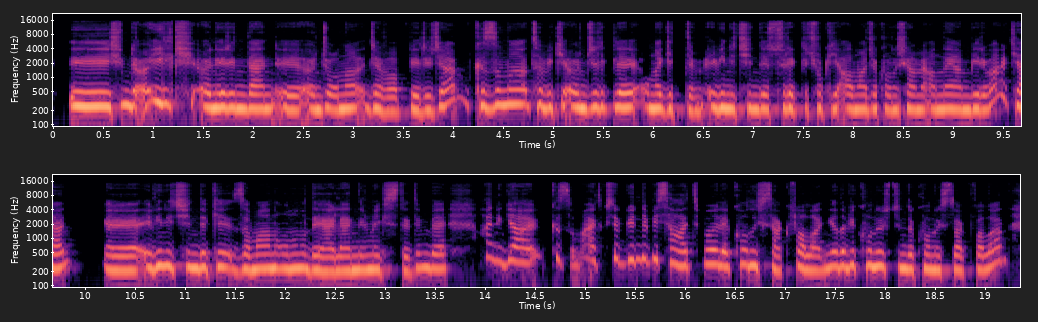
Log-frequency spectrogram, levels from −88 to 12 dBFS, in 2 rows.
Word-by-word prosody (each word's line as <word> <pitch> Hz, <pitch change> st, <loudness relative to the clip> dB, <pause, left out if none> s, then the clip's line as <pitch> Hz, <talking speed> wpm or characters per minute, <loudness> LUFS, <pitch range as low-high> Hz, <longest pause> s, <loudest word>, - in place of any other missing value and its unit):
İii, 245 Hz, -1 st, +7 dB
şimdi 260 Hz, +1 st, +2 dB
o 275 Hz, -, 0 dB
ilk 280 Hz, -3 st, 0 dB
önerinden, 225 Hz, -2 st, +4 dB
eee, 220 Hz, -4 st, 0 dB
önce 215 Hz, +1 st, 0 dB
ona 220 Hz, +3 st, +1 dB
cevap 190 Hz, -3 st, -2 dB
vereceğim. 210 Hz, -, -1 dB
Kızıma 265 Hz, +3 st, +2 dB
tabii 245 Hz, -2 st, 0 dB
ki 245 Hz, +4 st, -4 dB
öncelikle 235 Hz, 0 st, +3 dB
ona 225 Hz, -2 st, +3 dB
gittim 210 Hz, -1 st, -4 dB
evin 225 Hz, -1 st, +4 dB
içinde 215 Hz, 0 st, +1 dB
sürekli 215 Hz, 0 st, -3 dB
çok 225 Hz, 0 st, -7 dB
iyi 215 Hz, -, -1 dB
Almanca 215 Hz, -1 st, -1 dB
konuşan 210 Hz, 0 st, -2 dB
ve -, -, -1 dB
anlayan 210 Hz, -1 st, +1 dB
biri 215 Hz, 0 st, +1 dB
varken, 270 Hz, -, -3 dB, 0.3 s
eee, 210 Hz, -1 st, 0 dB
evin 250 Hz, +2 st, +2 dB
içindeki 245 Hz, -1 st, 0 dB
zamanı 230 Hz, +2 st, +1 dB
onunla 230 Hz, 0 st, +1 dB
değerlendirmek 210 Hz, +1 st, +1 dB
istedim 220 Hz, +2 st, -5 dB
ve 230 Hz, 0 st, -3 dB, 0.3 s
hani 345 Hz, -6 st, -8 dB
"Ya, 320 Hz, -2 st, -1 dB, 0.2 s
kızım 370 Hz, -6 st, -12 dB
artık 335 Hz, -, -10 dB
işte 380 Hz, -, -7 dB
günde 355 Hz, +3 st, -5 dB
1 365 Hz, -, -2 dB
saat 290 Hz, -5 st, -6 dB
böyle 285 Hz, -3 st, 0 dB
konuşsak." 270 Hz, -5 st, -4 dB
falan 215 Hz, -5 st, -1 dB
"Ya 255 Hz, +1 st, -1 dB
da 260 Hz, -, +1 dB
1 265 Hz, -, -1 dB
konu 265 Hz, 0 st, +1 dB
üstünde 240 Hz, -2 st, -1 dB
konuşsak." 220 Hz, -1 st, -3 dB
falan 255 Hz, +10 st, -4 dB
230 Hz, 165 wpm, -17 LUFS, 215-260 Hz, 0.3 s, İii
